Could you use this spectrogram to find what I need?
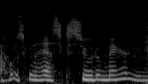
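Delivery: tearful, crying while talking. Confessing to coworkers after being told to leave: crying while talking. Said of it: "are you crying?".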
